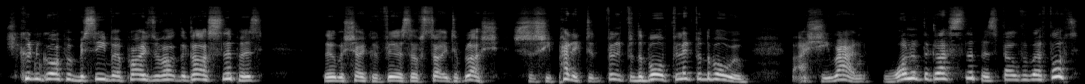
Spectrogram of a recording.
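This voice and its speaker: Lively woman reading a children's book. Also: medium pitch, fairly quick. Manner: expressive, voicing characters. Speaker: storyteller.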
